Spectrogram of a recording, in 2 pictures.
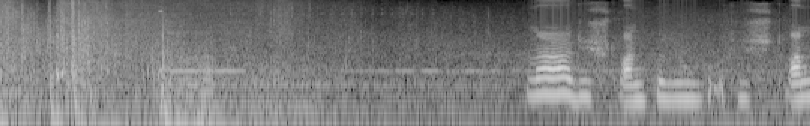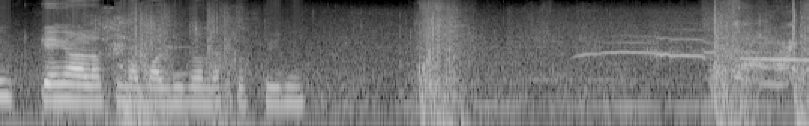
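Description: Water splashes and swishes as a shark swims.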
